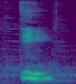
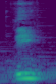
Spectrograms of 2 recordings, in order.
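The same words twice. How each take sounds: First: The word begins with a d sound. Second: The word begins with a soft th sound.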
